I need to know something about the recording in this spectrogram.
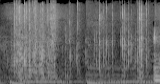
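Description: Crinkling of a clear plastic bag being picked up and handled, over quiet background music.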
